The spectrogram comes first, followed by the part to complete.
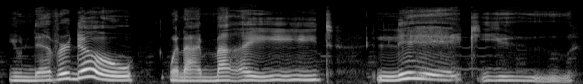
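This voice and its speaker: A woman's voice: medium pitch, animated, very slow, creaky, darkish tone, no echo, heavily acted. A woman voicing a big, scruffy boy monster in a children's storybook, drawling and whiny as he tries to sound terrifying. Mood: mock menacing.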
